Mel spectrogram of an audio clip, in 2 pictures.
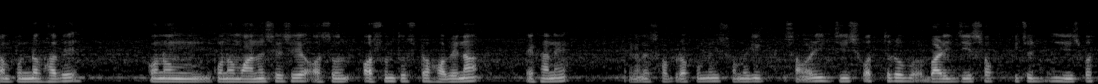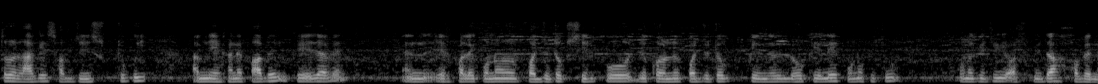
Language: Bangla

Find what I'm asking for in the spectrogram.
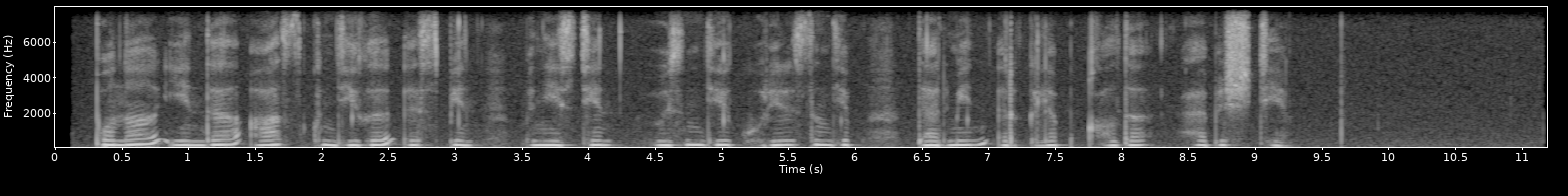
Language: Kazakh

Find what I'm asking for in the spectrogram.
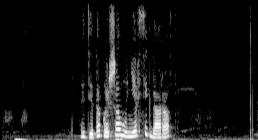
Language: Russian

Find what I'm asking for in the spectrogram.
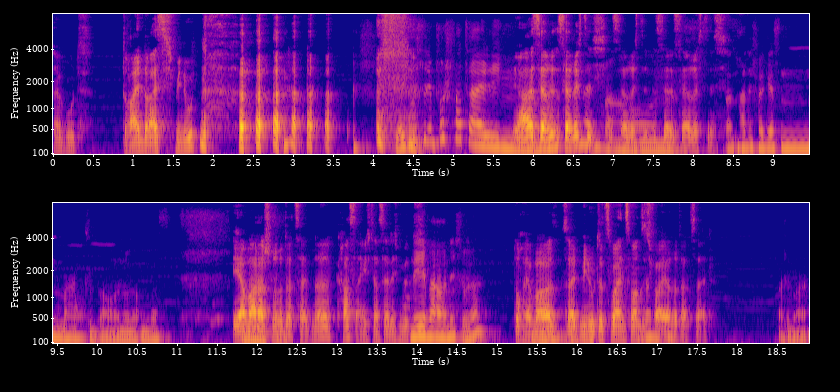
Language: German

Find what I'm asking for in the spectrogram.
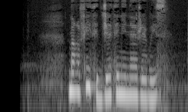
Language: Kabyle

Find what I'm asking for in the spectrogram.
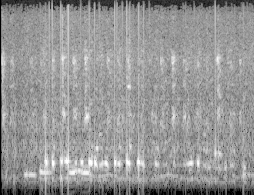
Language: Bangla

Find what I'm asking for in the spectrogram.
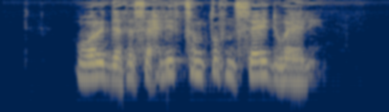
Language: Kabyle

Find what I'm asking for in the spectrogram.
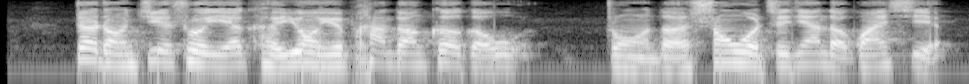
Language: Chinese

